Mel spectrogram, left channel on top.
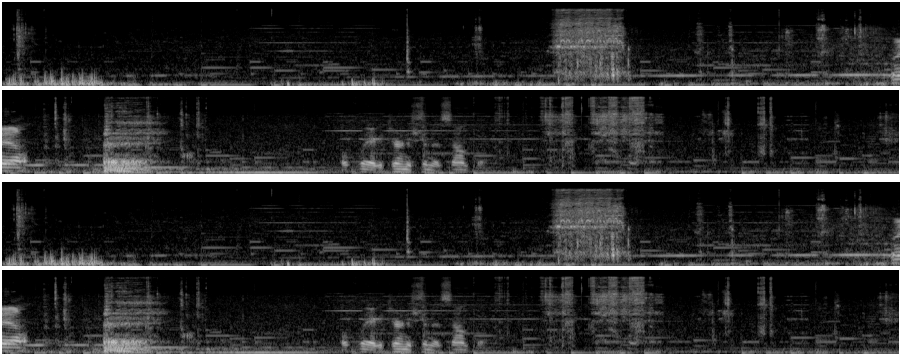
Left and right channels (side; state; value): both; identical; correlation 1.00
